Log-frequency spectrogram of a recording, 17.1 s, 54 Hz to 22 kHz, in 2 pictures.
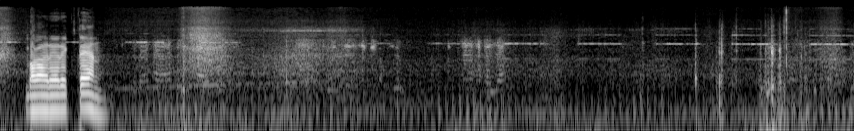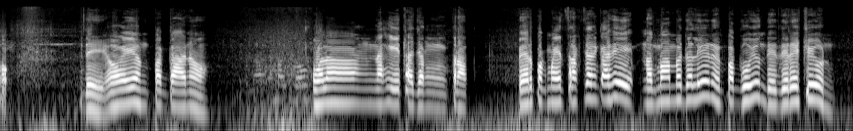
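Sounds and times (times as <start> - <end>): passing traffic: 0.0 - 17.0
short high electronic beeps: 3.5 - 9.4.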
